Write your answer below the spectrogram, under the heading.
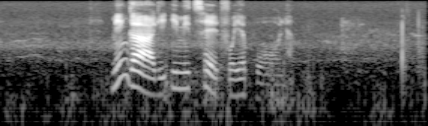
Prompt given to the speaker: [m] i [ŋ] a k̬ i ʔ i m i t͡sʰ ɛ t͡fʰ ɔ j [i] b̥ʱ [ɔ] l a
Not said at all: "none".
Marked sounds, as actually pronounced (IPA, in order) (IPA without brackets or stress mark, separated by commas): m, ŋ, ɛ, ɔː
